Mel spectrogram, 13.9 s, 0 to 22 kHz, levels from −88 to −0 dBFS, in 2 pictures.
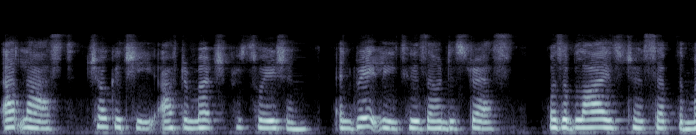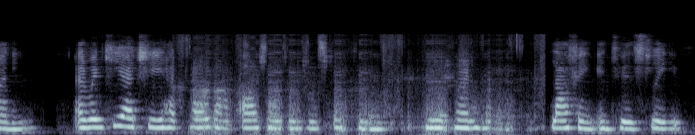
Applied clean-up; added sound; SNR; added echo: neural separator model SepFormer DNS4.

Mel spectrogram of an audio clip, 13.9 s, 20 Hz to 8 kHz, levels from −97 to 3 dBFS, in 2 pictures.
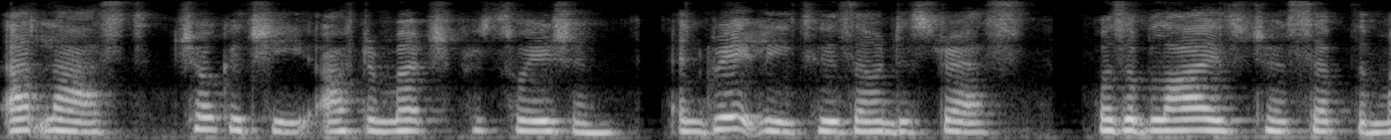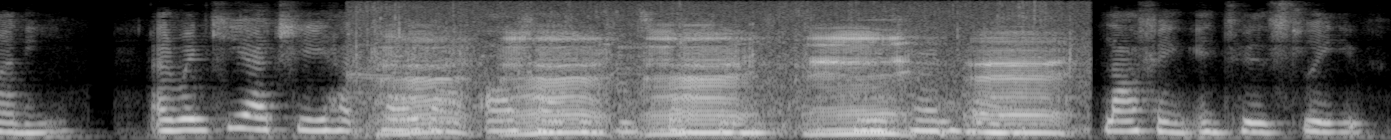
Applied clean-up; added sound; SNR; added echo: none; Animal; -3 dB; reverberation time 0.4 s.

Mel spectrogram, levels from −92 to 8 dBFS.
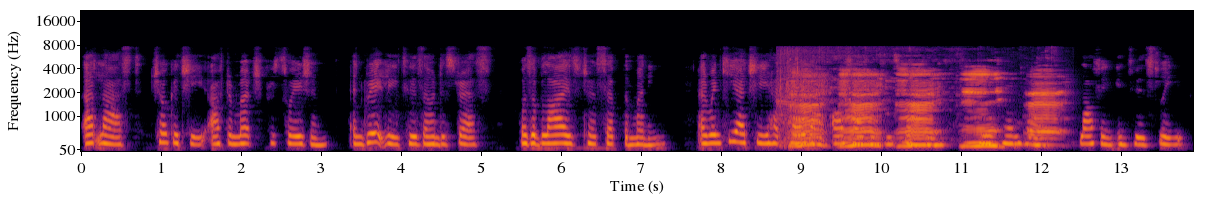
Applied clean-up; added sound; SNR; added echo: classical method WPE with log-MMSE.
